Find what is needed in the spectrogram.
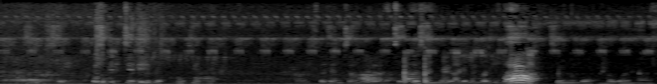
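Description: Crickets chirping in a steady high pulsing trill, under low background voices. About five seconds in, a short vocal sound rises and falls in pitch, the loudest sound here.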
